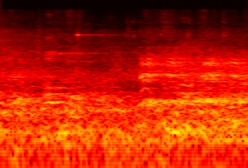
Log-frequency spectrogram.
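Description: Indistinct voices of spectators and coaches talking and calling out in a gymnasium.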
